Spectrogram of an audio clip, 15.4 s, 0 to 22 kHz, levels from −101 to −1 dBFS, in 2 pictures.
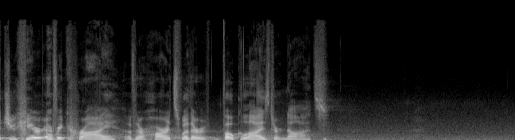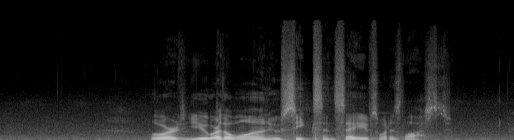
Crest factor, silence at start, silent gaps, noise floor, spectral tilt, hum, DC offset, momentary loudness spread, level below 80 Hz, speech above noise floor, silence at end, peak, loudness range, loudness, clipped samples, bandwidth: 22 dB; 0 s; none; -62 dBFS; -6.5 dB/octave; none; under 0.1%; 16 LU; -82 dBFS; 32 dB; 1.15 s; -12 dBFS; 12 LU; -31 LUFS; under 0.1%; 17.5 kHz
